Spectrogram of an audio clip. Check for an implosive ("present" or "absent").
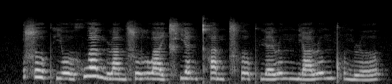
absent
